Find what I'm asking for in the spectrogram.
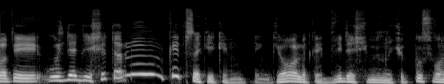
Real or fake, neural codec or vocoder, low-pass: fake; codec, 44.1 kHz, 3.4 kbps, Pupu-Codec; 14.4 kHz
